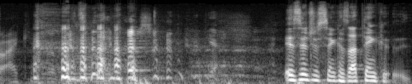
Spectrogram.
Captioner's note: people laughing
